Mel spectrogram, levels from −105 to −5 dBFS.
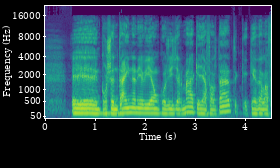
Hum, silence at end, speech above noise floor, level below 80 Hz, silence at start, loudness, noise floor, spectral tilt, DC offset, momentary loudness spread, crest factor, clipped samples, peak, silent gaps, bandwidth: none; 0 s; 24 dB; -64 dBFS; 0.05 s; -22 LUFS; -45 dBFS; -5 dB/octave; under 0.1%; 8 LU; 20 dB; under 0.1%; -2 dBFS; none; 15.5 kHz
